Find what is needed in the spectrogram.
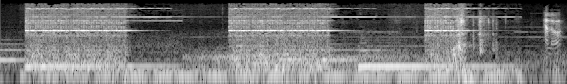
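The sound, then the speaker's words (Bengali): A telephone rings in three long bursts of bright, steady bell-like ringing, separated by short gaps, over a low continuous background. “Phone বেজে উঠল, ও ধরল।”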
